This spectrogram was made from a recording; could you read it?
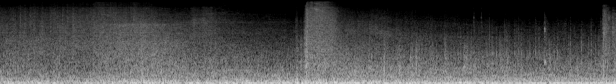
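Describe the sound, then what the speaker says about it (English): Crimson Fleet ship firing its weapons in Starfield space combat: a continuous roaring, explosive rumble with one sharp blast standing out partway through, loud and dense, with no voices. "that's a Crimson Fleet ship bringing its weapons to bear"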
